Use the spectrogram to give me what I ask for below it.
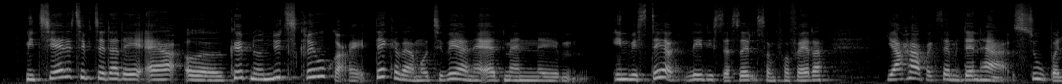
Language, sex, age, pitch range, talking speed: Danish, female, 20-39, 190-245 Hz, 180 wpm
